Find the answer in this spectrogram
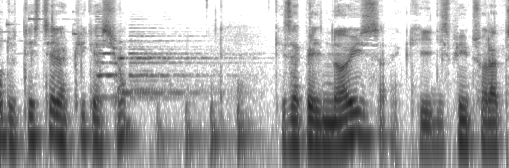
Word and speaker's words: Noise: tester l'application qui s'appelle Noise qui est disponible sur l'App Store. Ça s'écrit comme noise N O I S E. Nois, c'est la femme de noix.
